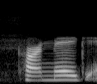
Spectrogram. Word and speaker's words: Carnegie: Yes, and if you go to his little hometown in Scotland, that's what you'll hear again and again. – Carnegie, accent on the second syllable. – With more of an A than an E.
